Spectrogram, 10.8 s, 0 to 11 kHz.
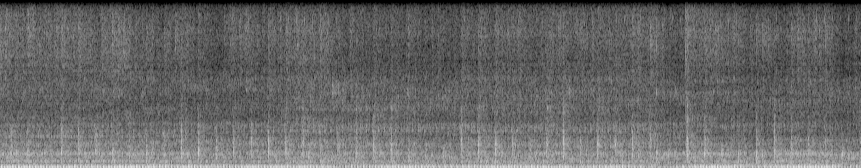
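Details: Mazda RX-8 rotary idling with a steady loose knocking, three to four a second, through the low drone; owner says it starts fine and drives great, knocking louder when given gas.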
